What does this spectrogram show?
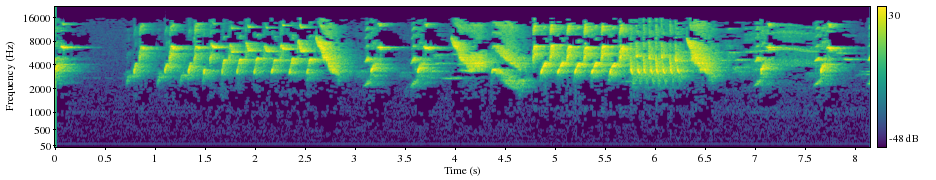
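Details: Continuous goldfinch song: a busy stream of bright tinkling notes, twitters and downward-sliding buzzes running almost without a break, over a low steady hum.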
